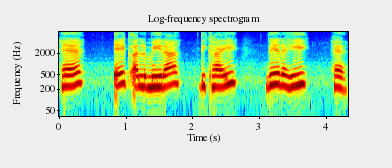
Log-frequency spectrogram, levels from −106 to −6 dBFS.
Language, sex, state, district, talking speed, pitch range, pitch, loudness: Hindi, female, Himachal Pradesh, Shimla, 95 wpm, 235-280 Hz, 250 Hz, -12 LUFS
